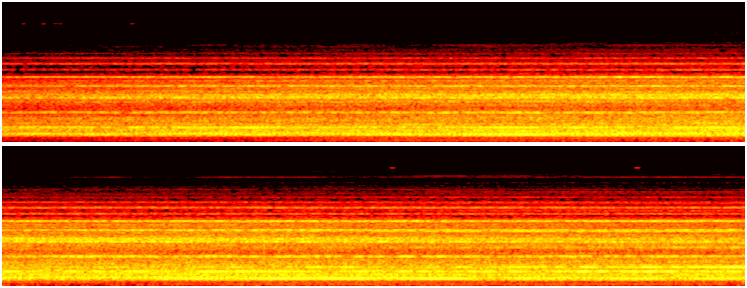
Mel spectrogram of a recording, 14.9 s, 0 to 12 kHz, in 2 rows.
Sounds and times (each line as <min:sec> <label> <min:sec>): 0:00.0 slowly evolving ambient drone pad 0:14.8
